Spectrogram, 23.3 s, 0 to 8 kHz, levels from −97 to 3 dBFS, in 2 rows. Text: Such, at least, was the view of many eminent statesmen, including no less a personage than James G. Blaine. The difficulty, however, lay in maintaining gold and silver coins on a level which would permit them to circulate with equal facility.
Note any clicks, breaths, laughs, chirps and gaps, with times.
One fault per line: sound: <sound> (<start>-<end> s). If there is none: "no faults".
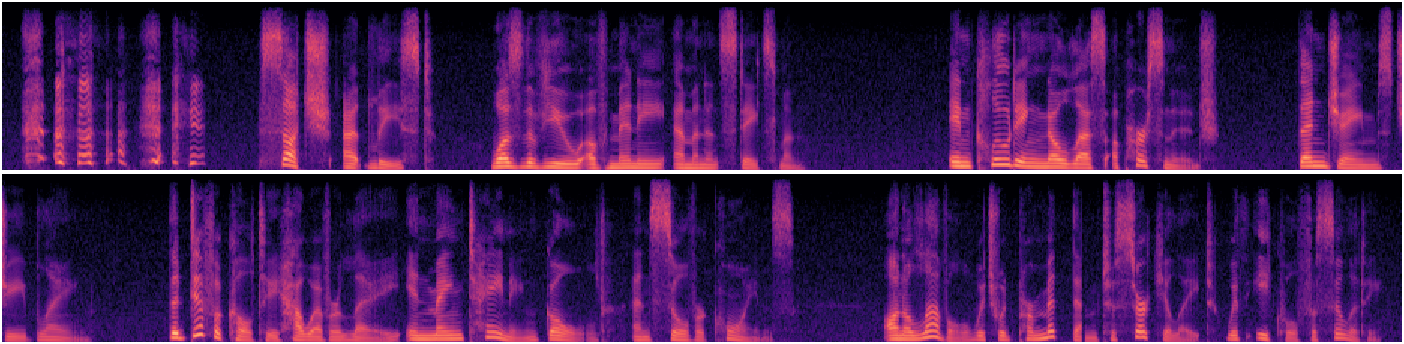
sound: laugh (0.2-1.7 s)
sound: dropout (20.7-20.7 s)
